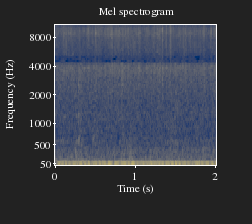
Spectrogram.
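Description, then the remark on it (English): A delivery truck rumbles by, its heavy low engine drone and road noise steady and loud throughout, with no voices over it. “Delivery truck of some kind.”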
